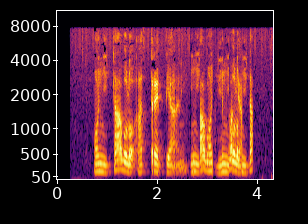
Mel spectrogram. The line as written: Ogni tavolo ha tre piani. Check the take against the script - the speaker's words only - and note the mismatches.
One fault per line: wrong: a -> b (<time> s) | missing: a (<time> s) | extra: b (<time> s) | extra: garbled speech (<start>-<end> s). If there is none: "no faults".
extra: garbled speech (2.7-3.9 s)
